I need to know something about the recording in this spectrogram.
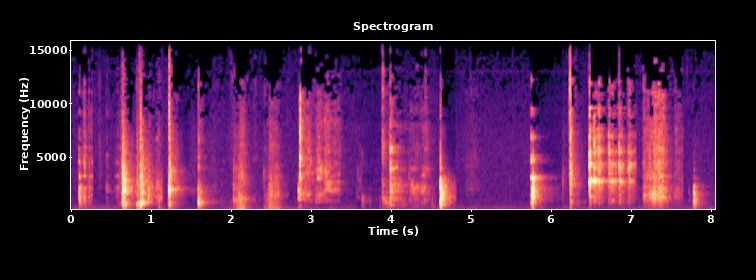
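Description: Kitchen counter clatter while a sandwich is assembled: irregular clinks and knocks of a plate, bread being set down and a plastic bag handled, with a spoon knocking in a glass pesto jar near the end.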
